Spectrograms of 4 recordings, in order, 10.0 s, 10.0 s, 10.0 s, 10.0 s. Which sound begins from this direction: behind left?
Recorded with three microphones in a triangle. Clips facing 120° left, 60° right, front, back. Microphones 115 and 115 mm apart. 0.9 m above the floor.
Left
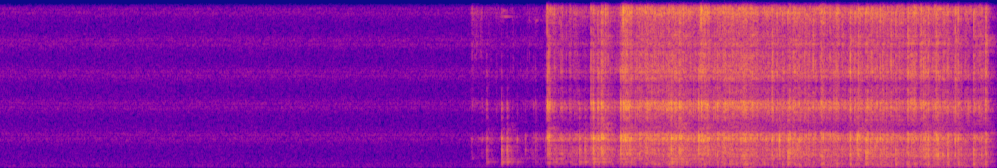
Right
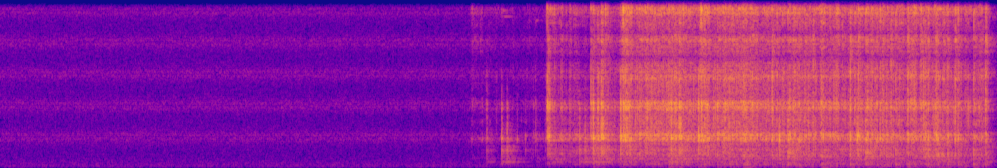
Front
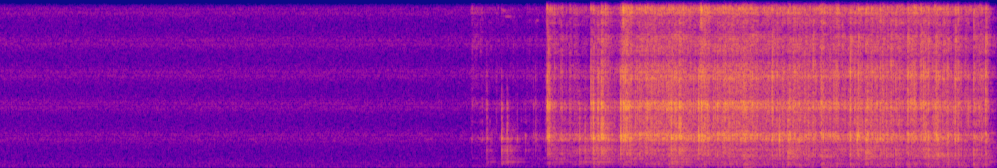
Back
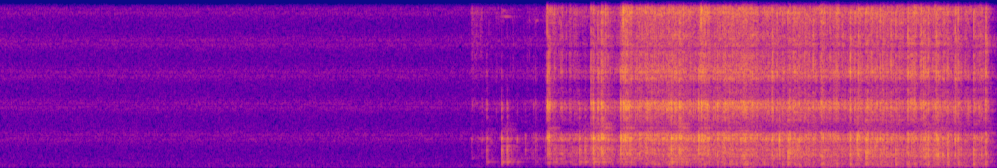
A dropped coin, at 4.7 s.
